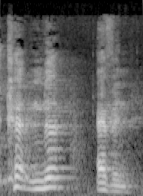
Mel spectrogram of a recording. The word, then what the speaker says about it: Cynefin: It's pronounced like Kevin, with a N. So it's Cynefin.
